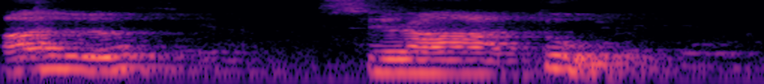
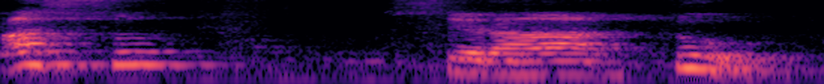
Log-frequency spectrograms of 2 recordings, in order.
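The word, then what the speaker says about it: الصِّرَاطُ: So when you put al, two dhammas change into one, and this becomes al siratu. Also, the swad here kills the sound of lam, and you have to pronounce the swad twice because this is a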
